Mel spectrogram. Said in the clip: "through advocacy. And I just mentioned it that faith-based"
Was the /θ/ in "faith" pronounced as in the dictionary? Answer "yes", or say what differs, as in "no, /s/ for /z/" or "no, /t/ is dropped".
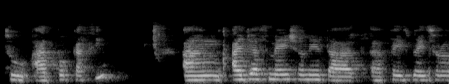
no, /s/ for /θ/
